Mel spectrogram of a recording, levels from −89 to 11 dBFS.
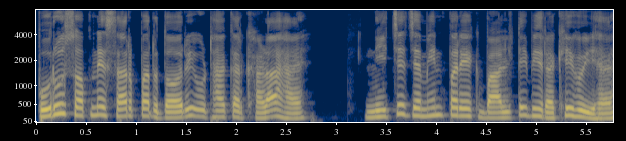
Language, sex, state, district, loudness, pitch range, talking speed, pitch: Hindi, male, Jharkhand, Ranchi, -15 LUFS, 150-200 Hz, 175 wpm, 175 Hz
